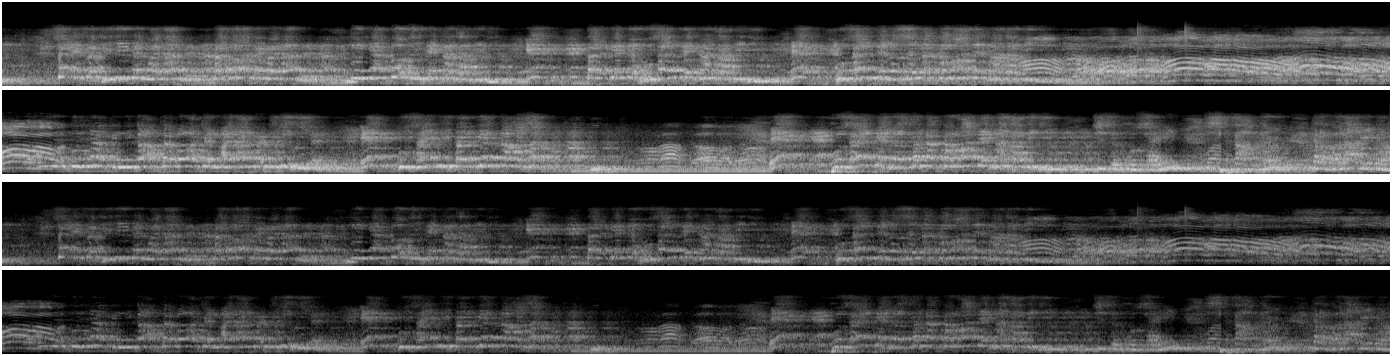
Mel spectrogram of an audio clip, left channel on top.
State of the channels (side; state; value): right; quieter; 12.7 dB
